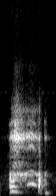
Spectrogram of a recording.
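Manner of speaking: high rising laugh; high real giggle. Real, not acted. Laughing on stream.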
